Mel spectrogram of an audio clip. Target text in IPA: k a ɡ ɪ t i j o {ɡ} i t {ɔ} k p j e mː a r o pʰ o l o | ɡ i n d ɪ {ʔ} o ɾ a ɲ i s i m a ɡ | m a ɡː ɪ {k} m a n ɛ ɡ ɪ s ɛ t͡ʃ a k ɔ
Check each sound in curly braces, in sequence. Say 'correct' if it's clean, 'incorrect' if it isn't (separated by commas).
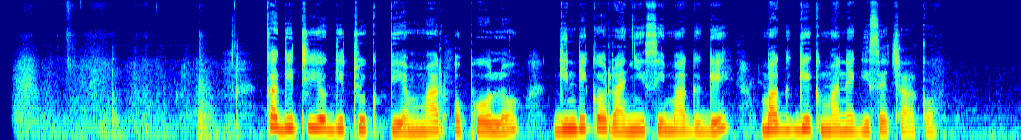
correct, incorrect, incorrect, correct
